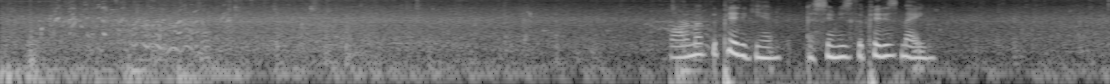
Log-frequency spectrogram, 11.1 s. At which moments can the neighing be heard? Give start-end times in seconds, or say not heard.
1.1-2.1, 6.5-7.2.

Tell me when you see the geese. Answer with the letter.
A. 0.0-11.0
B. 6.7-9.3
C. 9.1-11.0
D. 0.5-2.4
D.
